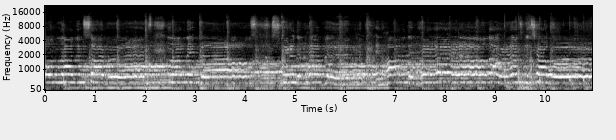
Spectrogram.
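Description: A mixed a cappella group singing layered, sustained vocal harmonies with vocal percussion, and no instruments. A low held bass note underpins the chords and drops out about seven seconds in.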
